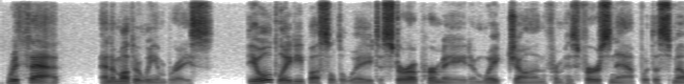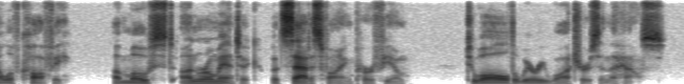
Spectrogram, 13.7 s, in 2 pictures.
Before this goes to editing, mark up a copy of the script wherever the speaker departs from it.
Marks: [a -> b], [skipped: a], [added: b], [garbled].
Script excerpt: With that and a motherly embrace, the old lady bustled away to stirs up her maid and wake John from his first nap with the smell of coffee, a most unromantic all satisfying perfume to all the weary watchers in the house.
With that and a motherly embrace, the old lady bustled away to [stirs -> stir] up her maid and wake John from his first nap with the smell of coffee, a most unromantic [all -> but] satisfying perfume to all the weary watchers in the house.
